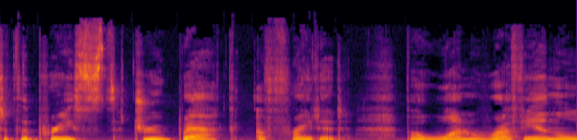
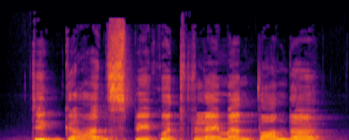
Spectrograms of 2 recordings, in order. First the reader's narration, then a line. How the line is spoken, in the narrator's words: cried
